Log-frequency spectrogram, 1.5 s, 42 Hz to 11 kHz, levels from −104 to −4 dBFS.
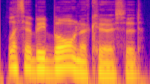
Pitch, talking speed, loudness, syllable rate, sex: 100 Hz, 200 wpm, -16 LUFS, 6.1 syllables/s, male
